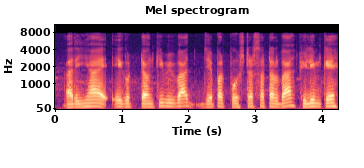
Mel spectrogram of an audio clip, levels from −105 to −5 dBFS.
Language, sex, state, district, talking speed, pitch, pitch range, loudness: Hindi, male, Bihar, Gopalganj, 185 wpm, 125 Hz, 115-130 Hz, -16 LUFS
